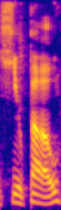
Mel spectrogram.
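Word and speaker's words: Huepow: except you can clearly hear the voice saying hupo so the re-spelling h-e-w-p-o-e is just more phonetically accurate it makes more sense and it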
